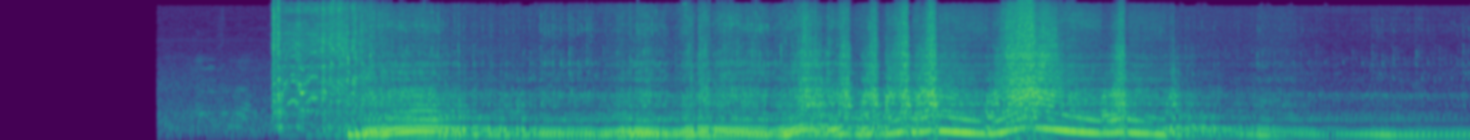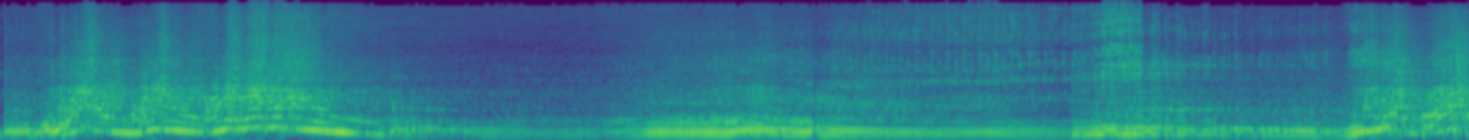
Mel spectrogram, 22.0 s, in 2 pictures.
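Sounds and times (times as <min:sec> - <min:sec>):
car engines revving: 0:02.1 - 0:22.0.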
